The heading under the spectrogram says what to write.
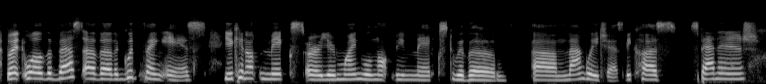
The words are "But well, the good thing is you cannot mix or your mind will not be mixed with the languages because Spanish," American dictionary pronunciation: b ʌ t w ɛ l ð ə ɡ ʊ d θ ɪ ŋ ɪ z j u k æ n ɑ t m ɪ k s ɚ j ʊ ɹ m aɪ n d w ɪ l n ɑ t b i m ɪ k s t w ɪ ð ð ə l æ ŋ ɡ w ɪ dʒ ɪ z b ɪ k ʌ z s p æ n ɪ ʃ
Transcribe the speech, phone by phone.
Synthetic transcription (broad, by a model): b ʌ t w ɛ l ð ə ɡ ʊ d θ ɪ ŋ ɪ z j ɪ k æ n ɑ t m ɪ k s ɚ j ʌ ɹ m aɪ n d w ɪ l n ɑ t b i m ɪ k s t w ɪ ð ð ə l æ ŋ ɡ w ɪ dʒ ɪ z b ɪ k ʌ z s p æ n ɪ ʃ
